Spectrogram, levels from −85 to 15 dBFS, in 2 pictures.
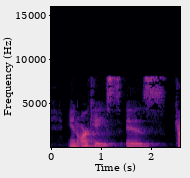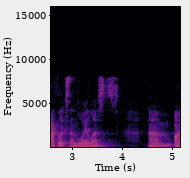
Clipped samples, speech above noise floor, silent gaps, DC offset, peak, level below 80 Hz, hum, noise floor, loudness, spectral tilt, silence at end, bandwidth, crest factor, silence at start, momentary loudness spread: under 0.1%; 27 dB; none; under 0.1%; -12 dBFS; -80 dBFS; none; -60 dBFS; -33 LUFS; -4.5 dB/octave; 0 s; 8.2 kHz; 22 dB; 0.35 s; 15 LU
